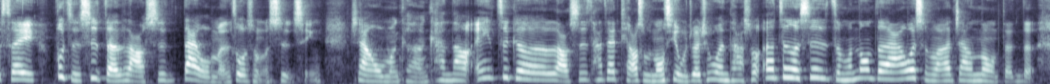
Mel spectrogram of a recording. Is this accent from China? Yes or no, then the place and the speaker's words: no; Taiwan; 工作人员姐姐她就听到我们的口音，就说：“哎、你们是台湾来的吗？”我们说是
